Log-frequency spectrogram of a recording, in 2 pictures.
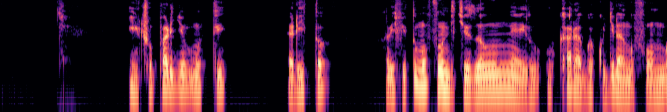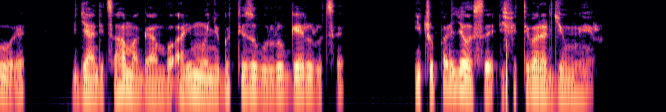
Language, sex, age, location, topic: Kinyarwanda, male, 18-24, Kigali, health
